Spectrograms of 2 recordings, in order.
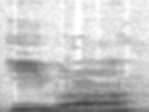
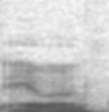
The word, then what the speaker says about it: Era: Now I know you could also pronounce her name as Ira, but I'm going with the traditional name that the Japanese gave her, which was Era, referencing the English word error.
